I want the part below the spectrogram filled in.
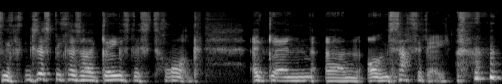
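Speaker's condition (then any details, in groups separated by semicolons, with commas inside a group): Moebius syndrome facial paralysis; congenital rare facial paralysis; limited communication, compensates with voice modulation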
